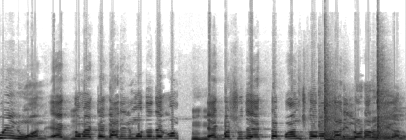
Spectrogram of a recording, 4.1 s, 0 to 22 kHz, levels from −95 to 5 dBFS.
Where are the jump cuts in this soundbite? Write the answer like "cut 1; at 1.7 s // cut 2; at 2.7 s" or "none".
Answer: cut 1; at 1.9 s

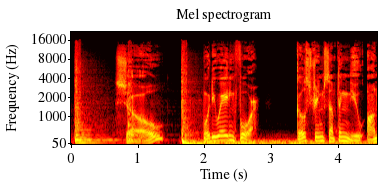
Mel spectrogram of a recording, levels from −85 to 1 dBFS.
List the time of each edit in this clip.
none

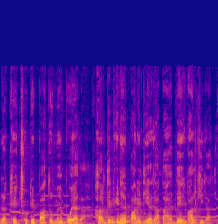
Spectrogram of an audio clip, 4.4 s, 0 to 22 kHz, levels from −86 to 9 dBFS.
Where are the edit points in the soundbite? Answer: none

